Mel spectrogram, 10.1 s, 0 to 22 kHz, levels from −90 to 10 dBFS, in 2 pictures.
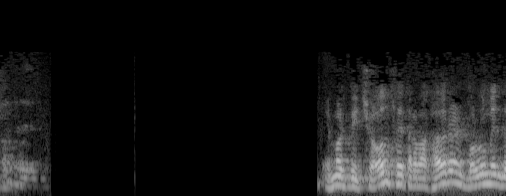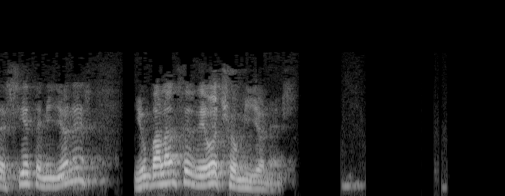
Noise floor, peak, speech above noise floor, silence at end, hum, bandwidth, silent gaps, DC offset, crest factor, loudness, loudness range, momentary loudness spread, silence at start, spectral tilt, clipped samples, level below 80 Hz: under -90 dBFS; -4 dBFS; over 69 dB; 1.55 s; none; 8 kHz; 0.56-3.16 s, 6.32-6.39 s, 8.07-8.46 s; under 0.1%; 20 dB; -21 LUFS; 6 LU; 20 LU; 0 s; -8 dB/octave; under 0.1%; -66 dBFS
